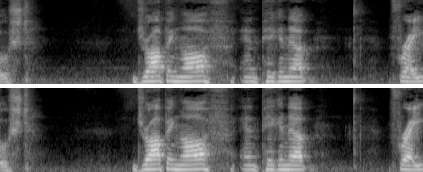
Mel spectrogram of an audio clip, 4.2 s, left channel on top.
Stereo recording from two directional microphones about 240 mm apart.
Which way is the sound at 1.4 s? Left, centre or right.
Right.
